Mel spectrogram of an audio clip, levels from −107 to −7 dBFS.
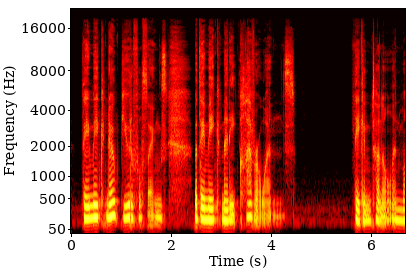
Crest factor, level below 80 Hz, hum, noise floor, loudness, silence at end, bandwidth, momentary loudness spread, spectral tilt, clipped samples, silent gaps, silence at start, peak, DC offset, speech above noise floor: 18 dB; under -90 dBFS; none; -81 dBFS; -33 LUFS; 0 s; 17 kHz; 17 LU; -6.5 dB/octave; under 0.1%; none; 0.25 s; -14 dBFS; under 0.1%; 49 dB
